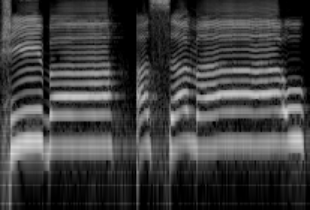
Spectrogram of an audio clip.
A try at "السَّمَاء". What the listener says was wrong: Good, مد کو اور کھینچا کریں. السماء.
